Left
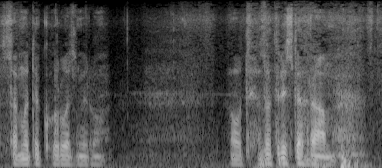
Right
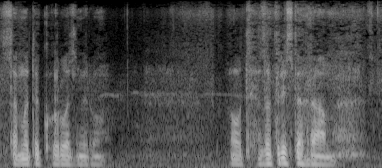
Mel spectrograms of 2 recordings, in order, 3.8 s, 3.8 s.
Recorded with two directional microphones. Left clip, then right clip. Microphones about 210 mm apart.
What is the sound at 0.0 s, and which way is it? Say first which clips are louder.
Speech: right 1 dB; 10° left (ahead or behind).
